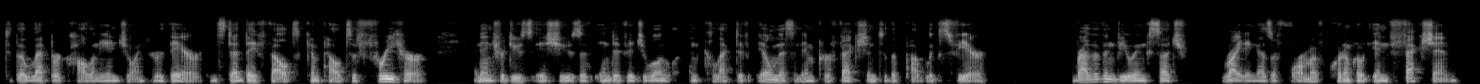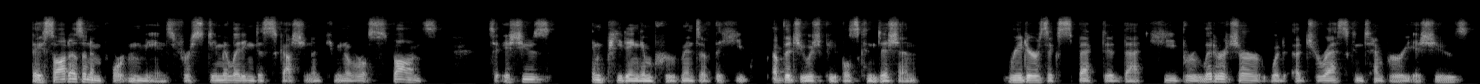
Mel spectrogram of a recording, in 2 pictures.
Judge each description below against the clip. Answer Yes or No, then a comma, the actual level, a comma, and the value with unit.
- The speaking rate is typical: Yes, average, 150 wpm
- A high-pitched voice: No, very low, 90 Hz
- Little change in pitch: No, average, 3.1 semitones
